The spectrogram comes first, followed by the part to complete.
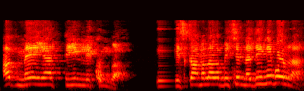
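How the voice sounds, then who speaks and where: A man's voice: very high voice, normal speed, low-quality recording. A man teaching a grammar lesson, asking his class questions, answering them himself, and singing snatches of songs as examples. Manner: sings snatches of songs to show long vowels.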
